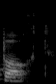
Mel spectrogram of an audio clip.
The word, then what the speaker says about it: porte: r.e.m T E so the final e means the consonant isn't on the end of the word anymore and so we know that we should pronounce it pause so we said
